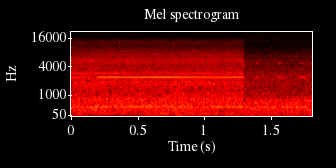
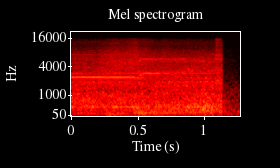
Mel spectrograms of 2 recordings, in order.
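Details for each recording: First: Creality CR-10 3D printer after Noctua hotend fan and stepper motor vibration dampeners, printing: very low even hum, faint fan whir, occasional soft axis move; X and Y nearly silent, Z axis, control box and part cooling fans still audible. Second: Stock Creality CR-10 3D printer printing, shotgun microphone aimed at it: loud steady hotend-fan hiss with thin stepper whine, louder at higher print speed, then near silence; the fix is a Noctua hotend fan and stepper vibration dampeners.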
